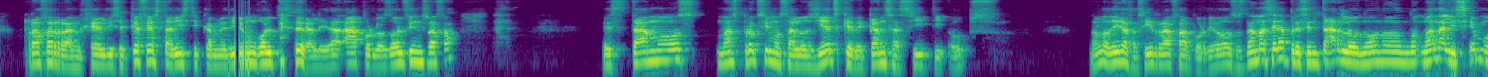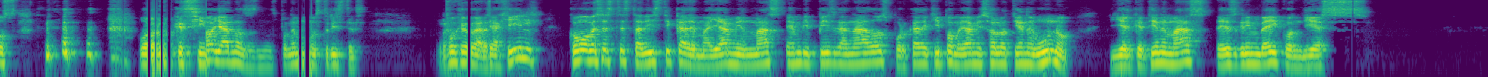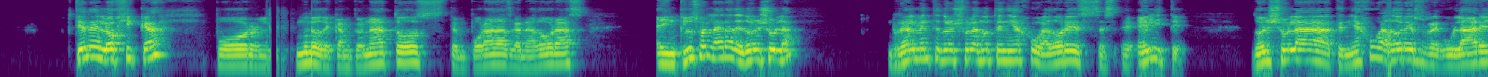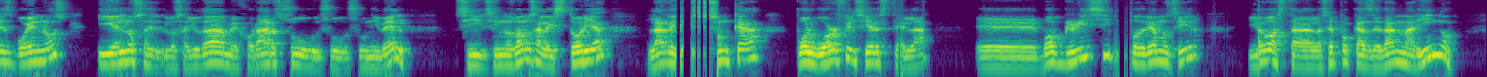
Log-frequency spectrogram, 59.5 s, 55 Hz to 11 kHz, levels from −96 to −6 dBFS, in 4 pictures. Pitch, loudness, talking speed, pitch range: 150 Hz, -18 LUFS, 150 wpm, 130-170 Hz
